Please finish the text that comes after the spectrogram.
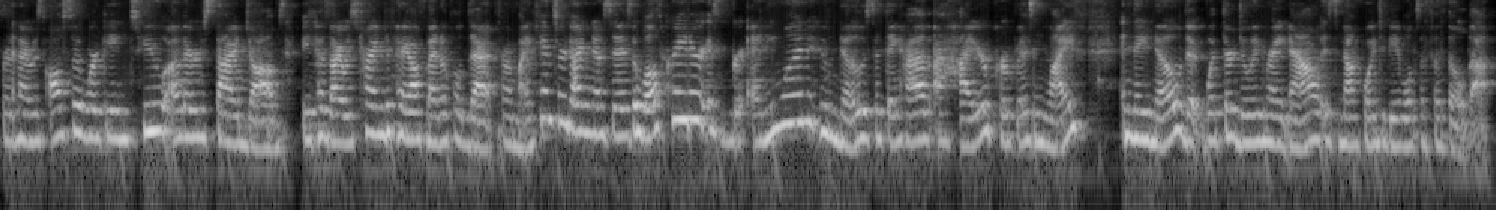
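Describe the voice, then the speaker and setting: A woman gives a rapid, earnest testimonial and urges listeners to act. Her voice sits slightly high. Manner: earnest, urging.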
